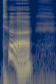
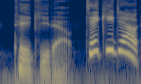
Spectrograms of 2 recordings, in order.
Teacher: Instead of a hard, aspirated T sound like tuh, the tongue just briefly flicks against the roof of the mouth, producing a sound that is actually much closer to a soft D or even a rolled R in Spanish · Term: alveolar tap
